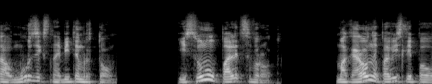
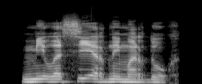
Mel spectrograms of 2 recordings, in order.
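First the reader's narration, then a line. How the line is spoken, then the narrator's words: Moaning. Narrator (Russian): простонал я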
